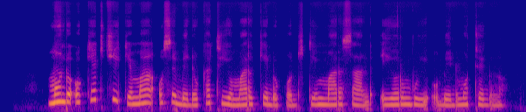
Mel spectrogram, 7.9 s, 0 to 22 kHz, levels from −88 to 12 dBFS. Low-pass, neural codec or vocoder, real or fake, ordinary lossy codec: none; codec, 44.1 kHz, 7.8 kbps, DAC; fake; none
